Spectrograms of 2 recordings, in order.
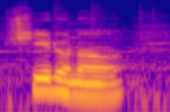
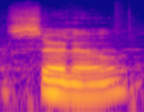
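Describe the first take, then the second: First: The name begins with a 'ch' sound. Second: The name begins with an 's' sound. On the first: The speaker calls it right. "I know that it's pronounced Chirono" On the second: The speaker calls it wrong. "and not Cirno"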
